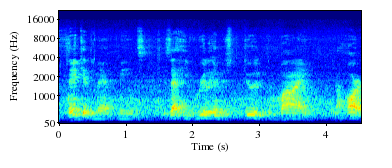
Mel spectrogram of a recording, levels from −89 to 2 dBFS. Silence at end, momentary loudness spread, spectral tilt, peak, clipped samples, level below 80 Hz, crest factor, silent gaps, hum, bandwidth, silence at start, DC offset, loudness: 0 s; 12 LU; -2 dB/octave; -16 dBFS; under 0.1%; under -90 dBFS; 18 dB; none; none; 16 kHz; 0 s; under 0.1%; -35 LUFS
